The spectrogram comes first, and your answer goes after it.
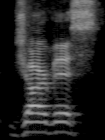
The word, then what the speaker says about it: Garvis: We are joined today all the way from Iowa by Jarvis, soft G like giraffe.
